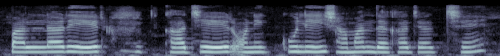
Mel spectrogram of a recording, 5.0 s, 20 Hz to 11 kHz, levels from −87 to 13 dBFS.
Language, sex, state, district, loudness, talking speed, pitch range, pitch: Bengali, female, West Bengal, Alipurduar, -13 LUFS, 70 wpm, 275-295 Hz, 280 Hz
